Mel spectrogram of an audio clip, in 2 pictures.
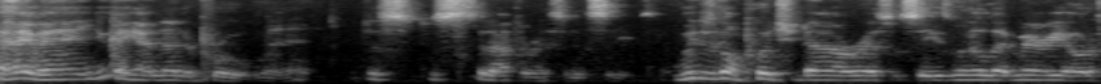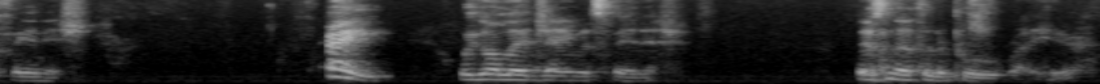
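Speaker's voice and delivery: gently sit the player down; coach calmly benching. Retold or imitated. Dan Quinn as imagined coach telling his quarterback to sit out, soft and quick. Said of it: "Dan Quinn's gonna say".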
